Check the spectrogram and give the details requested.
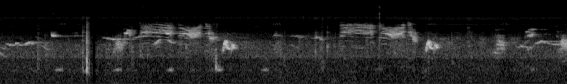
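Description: Small birds chirping and trilling, several short high calls repeating and overlapping, with one sharp click a little under a second in.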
